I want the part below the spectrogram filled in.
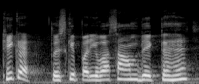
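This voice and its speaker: A man teaching a grammar lesson, explaining slowly and repeating himself with many restarts. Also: high-pitched, steady tone, a little mellow. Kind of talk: Hindi grammar lesson at a board.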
